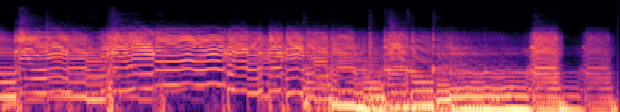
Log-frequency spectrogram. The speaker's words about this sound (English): Like if I play the guitar lightly, I could play chords on it. But if I play it hard,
